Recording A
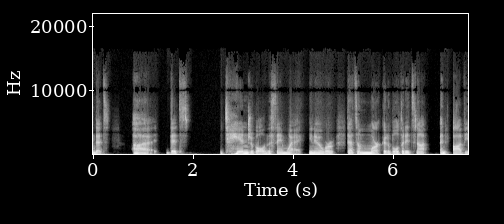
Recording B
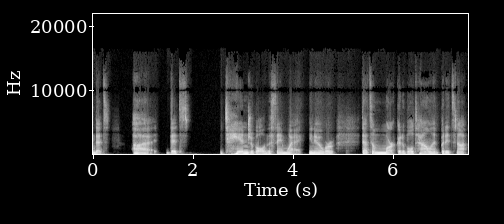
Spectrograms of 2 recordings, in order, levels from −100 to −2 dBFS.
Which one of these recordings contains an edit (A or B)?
A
